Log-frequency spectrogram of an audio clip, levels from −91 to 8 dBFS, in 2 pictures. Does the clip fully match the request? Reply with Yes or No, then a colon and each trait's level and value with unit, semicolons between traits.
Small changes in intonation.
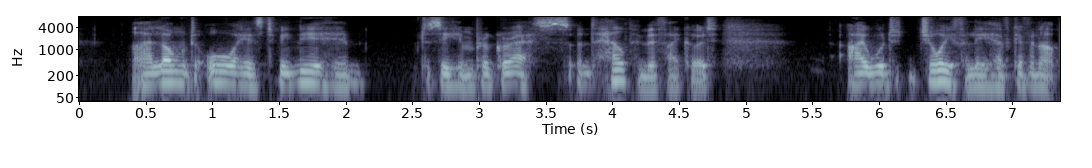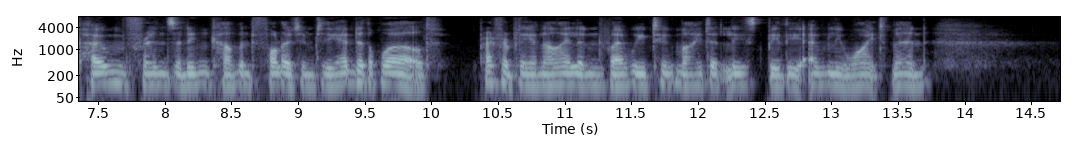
Yes: narrow, 2.0 semitones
